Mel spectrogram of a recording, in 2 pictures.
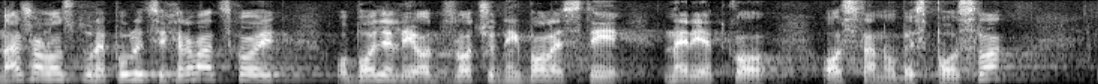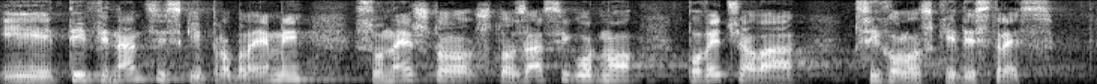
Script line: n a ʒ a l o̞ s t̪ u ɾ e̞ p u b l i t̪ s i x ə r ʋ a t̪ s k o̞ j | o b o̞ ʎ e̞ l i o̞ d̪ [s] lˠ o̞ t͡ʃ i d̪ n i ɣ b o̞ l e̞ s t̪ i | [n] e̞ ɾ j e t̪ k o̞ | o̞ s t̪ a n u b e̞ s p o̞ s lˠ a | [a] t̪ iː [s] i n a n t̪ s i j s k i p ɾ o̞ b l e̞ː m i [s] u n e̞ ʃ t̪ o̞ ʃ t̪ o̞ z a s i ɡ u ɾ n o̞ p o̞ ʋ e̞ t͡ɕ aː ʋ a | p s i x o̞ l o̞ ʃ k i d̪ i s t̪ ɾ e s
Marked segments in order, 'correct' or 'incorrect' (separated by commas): incorrect, correct, incorrect, incorrect, correct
